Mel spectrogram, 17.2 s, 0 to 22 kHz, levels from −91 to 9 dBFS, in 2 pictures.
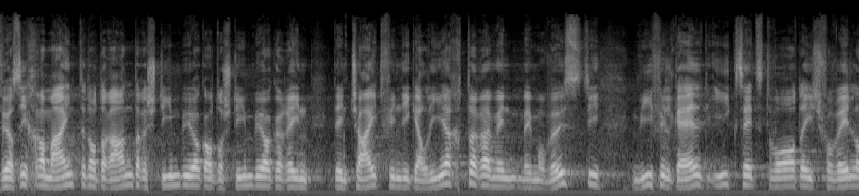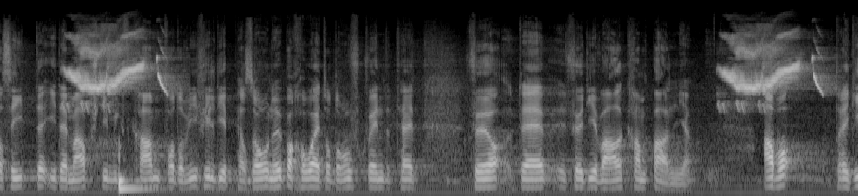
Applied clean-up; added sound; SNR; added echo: none; Bird; -5 dB; none.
